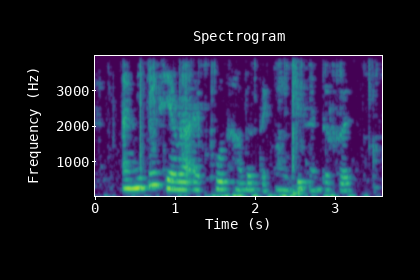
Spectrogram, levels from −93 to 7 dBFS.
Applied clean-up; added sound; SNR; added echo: classical method Wiener filter.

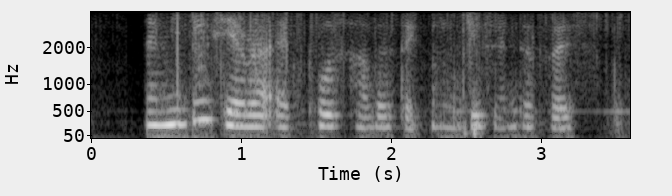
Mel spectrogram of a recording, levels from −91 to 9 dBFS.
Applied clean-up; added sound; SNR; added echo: neural mask model RNNoise.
